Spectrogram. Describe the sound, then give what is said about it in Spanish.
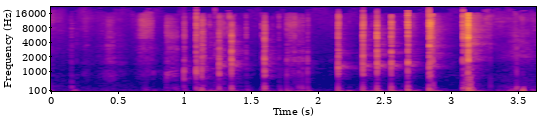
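Quiet handling of a small lined notebook, with a quick series of crisp paper rustles and page flips in irregular bursts, and no talking. “Mira, mira, ASMR de libretita.”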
